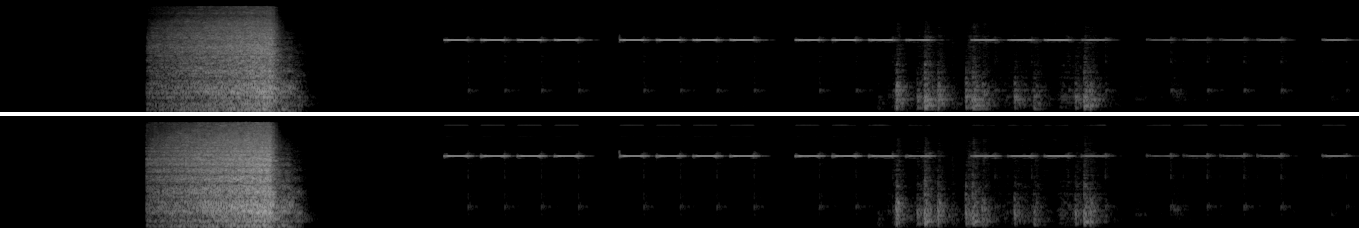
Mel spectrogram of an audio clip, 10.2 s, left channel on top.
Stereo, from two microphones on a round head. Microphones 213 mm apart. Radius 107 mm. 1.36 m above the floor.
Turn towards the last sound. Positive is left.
turn(degrees=-15)  # may be behind; listen again after turning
